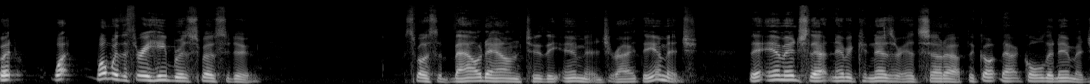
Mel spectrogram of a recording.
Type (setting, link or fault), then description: setting, large echoing room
